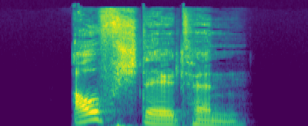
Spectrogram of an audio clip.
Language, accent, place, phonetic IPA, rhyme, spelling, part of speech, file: German, Germany, Berlin, [ˈaʊ̯fˌʃtɛltn̩], -aʊ̯fʃtɛltn̩, aufstellten, verb, De-aufstellten.ogg
- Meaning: inflection of aufstellen: 1. first/third-person plural dependent preterite 2. first/third-person plural dependent subjunctive II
